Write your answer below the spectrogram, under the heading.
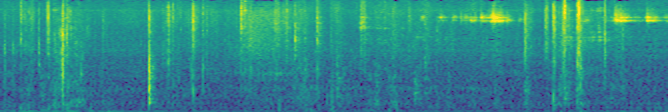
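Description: A cat pawing at a small cloth toy mouse on a cushion: scattered light taps, knocks and rustles, the sharpest knock about one and a half seconds in, with two brief high-pitched sounds near the end.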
